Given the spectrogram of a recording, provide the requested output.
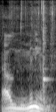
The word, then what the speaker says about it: aluminium: Let's cut that bad boy open and see if we got copper or aluminum. Or as the Brits say, aluminium. We are in America, so we do not say that.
